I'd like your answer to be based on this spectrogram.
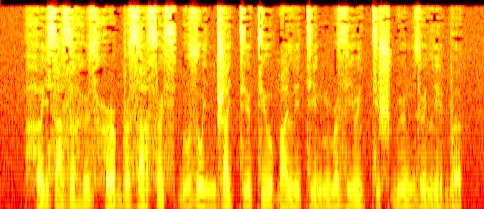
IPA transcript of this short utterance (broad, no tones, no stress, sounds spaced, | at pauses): h ə j z a z ə ɦ ʉ z h ə˞ b ə˞ z a s ə˞ sʲ ɓ u z u j n d͡ʒ a j tʲ ə˞ tʲ u ɓ a lʲ e tʲ e mː ə˞ z j ʉ lʲ tʲ ɘ ʃ ɓ ʉ n z ʉ lʲ e b ə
